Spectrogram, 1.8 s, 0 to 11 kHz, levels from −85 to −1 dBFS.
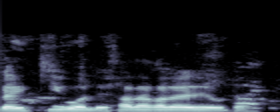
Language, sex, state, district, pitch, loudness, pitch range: Bengali, male, West Bengal, Paschim Medinipur, 130 Hz, -15 LUFS, 125-145 Hz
